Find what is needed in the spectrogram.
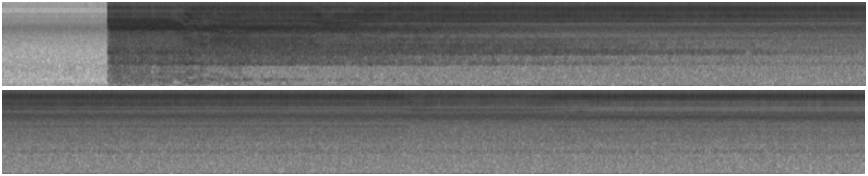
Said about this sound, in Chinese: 好，这个就是 pink noise，其实听起来好像是差不多，跟跟白噪音都差不多，都是一类噪音嘛，而且都感觉是现在是重复不断啊。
